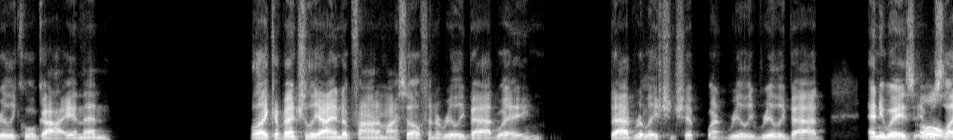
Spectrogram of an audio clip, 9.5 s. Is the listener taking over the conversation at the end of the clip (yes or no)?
no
